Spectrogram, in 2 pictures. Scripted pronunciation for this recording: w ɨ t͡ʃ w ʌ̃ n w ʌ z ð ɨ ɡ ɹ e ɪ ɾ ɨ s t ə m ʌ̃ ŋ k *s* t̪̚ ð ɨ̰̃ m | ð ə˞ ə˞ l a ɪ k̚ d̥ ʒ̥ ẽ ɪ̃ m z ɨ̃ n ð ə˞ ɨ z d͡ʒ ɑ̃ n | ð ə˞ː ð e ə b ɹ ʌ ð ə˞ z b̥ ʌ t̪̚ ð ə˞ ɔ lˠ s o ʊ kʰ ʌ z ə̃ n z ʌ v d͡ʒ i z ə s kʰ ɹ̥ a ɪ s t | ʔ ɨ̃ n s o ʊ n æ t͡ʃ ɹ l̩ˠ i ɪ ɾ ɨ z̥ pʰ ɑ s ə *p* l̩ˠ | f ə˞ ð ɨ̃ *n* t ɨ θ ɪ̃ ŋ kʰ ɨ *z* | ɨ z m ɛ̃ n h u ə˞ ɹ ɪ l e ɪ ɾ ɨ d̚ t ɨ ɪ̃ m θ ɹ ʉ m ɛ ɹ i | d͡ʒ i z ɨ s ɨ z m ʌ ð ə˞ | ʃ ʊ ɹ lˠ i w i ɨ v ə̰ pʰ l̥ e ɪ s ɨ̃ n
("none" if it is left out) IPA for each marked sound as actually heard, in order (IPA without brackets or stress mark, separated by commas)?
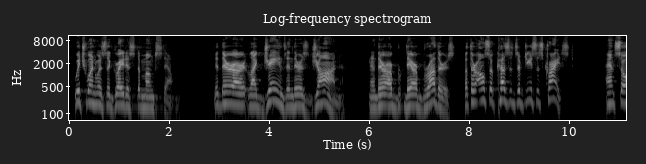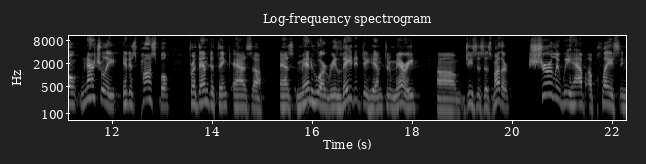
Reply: s, b, m, z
